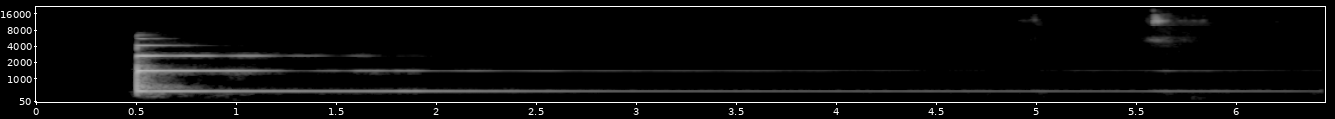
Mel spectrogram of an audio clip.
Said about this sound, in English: So we'll take a deep breath together and we'll close this practice with the sound of the bell.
